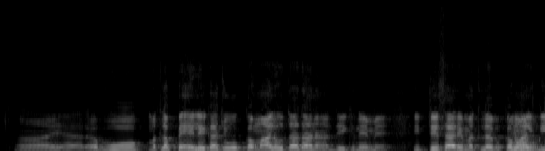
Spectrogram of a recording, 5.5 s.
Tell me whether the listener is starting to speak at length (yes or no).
no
